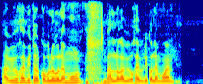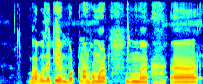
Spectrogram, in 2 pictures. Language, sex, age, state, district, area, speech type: Assamese, male, 30-45, Assam, Charaideo, rural, spontaneous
